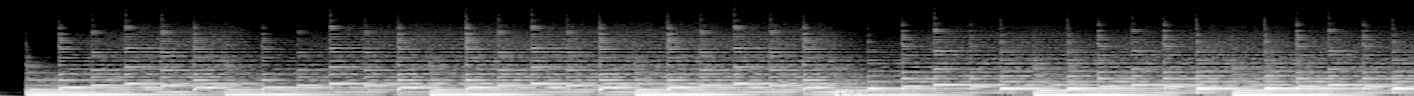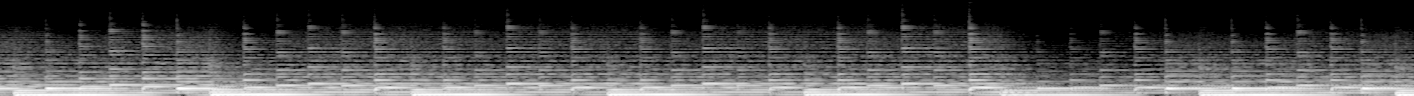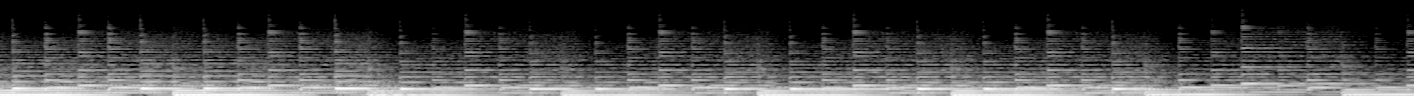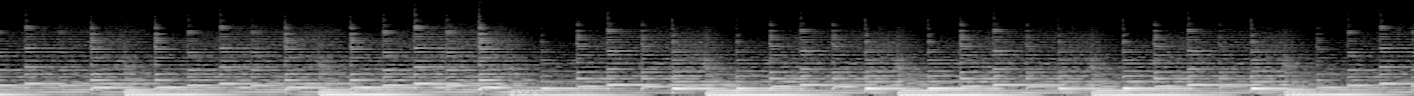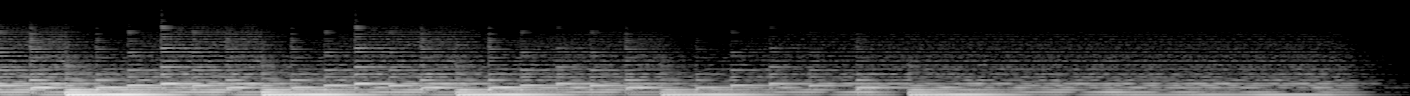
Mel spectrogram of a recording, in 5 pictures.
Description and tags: The -After Breaking Up on Park Bridge- Theme
When someone breaks up with you - it's a moment you remember. You not only remember what was said but you remember where it was done. This theme reminds me of the "gathering of thoughts" after a breakup atop a park bridge overlooking the park pond.
Recorded with a Yamaha keyboard using Classic Guitar and Audacity.
alone, breakup, depressing, despair, divorce, lost, sad, worthless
